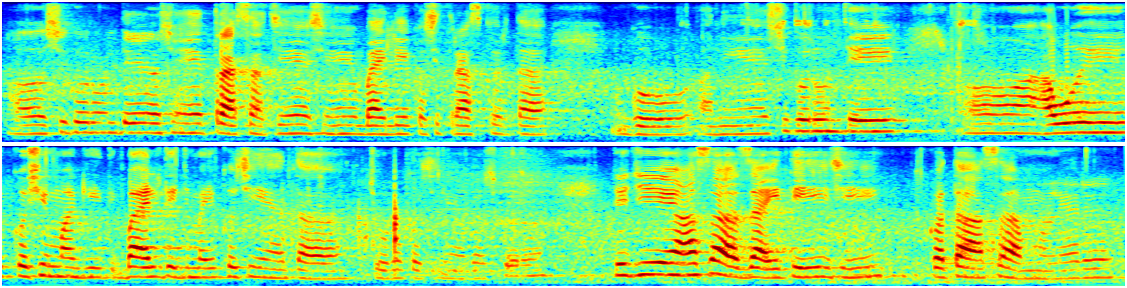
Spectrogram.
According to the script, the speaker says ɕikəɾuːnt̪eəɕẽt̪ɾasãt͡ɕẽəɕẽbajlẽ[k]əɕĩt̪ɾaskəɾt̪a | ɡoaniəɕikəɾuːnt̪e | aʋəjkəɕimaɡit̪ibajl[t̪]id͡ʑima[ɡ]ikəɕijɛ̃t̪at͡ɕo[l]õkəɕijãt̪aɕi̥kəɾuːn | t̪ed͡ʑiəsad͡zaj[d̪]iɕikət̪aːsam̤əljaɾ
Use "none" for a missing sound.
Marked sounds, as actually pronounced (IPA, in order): k, t̪, ɡ, ɽ, t̪

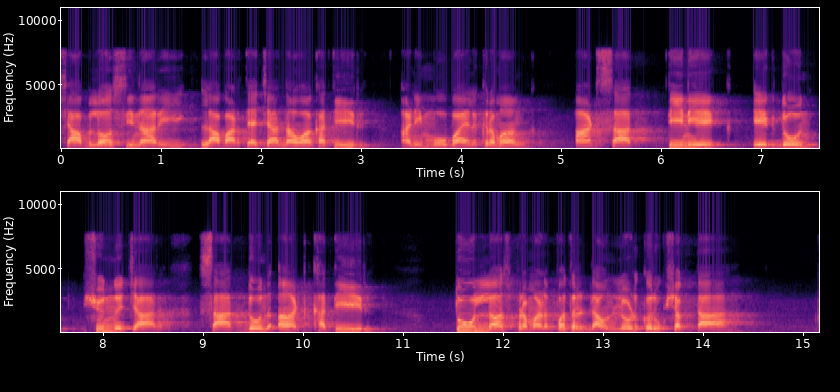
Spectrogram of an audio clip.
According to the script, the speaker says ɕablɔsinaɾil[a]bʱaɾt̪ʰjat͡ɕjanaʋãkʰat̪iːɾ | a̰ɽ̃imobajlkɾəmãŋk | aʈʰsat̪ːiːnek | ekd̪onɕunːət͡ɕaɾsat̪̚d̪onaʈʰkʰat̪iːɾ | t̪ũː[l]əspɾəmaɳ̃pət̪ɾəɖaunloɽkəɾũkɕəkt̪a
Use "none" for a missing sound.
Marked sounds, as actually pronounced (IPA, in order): a, l

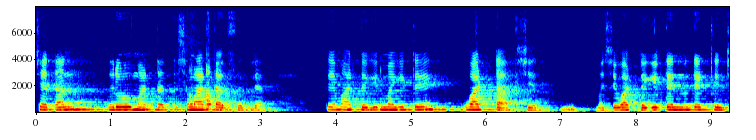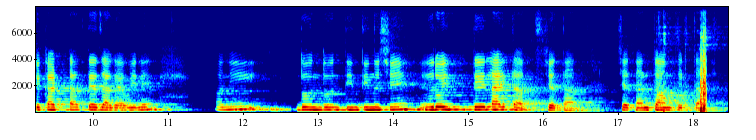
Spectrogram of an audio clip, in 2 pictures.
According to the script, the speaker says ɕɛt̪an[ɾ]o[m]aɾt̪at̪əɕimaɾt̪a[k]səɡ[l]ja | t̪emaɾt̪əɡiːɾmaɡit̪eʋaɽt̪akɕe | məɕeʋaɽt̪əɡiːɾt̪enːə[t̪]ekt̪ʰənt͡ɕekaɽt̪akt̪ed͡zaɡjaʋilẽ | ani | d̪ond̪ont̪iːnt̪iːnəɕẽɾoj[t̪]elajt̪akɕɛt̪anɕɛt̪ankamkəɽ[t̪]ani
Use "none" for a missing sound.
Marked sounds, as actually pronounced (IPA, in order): ɾ, m, k, l, t̪, t̪, t̪

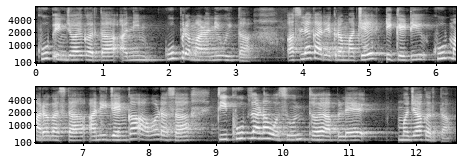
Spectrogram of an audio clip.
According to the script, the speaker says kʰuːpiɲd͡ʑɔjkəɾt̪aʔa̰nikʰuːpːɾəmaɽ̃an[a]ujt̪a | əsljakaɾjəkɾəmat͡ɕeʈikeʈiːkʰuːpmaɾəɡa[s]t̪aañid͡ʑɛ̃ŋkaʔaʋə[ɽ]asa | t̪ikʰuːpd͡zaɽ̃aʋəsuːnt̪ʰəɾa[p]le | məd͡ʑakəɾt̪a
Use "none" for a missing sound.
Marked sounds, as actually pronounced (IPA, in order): i, s, ɽ, p

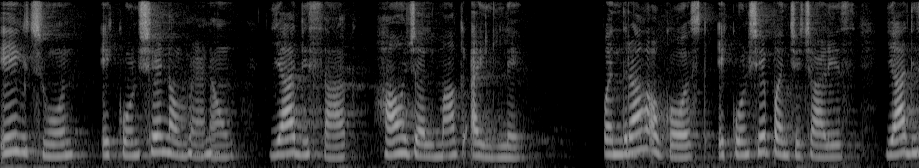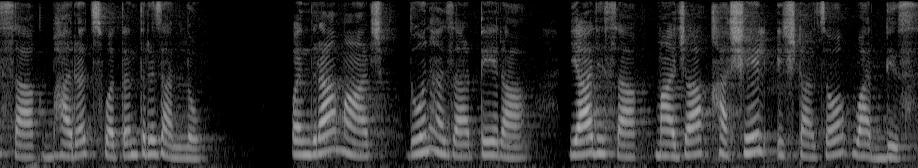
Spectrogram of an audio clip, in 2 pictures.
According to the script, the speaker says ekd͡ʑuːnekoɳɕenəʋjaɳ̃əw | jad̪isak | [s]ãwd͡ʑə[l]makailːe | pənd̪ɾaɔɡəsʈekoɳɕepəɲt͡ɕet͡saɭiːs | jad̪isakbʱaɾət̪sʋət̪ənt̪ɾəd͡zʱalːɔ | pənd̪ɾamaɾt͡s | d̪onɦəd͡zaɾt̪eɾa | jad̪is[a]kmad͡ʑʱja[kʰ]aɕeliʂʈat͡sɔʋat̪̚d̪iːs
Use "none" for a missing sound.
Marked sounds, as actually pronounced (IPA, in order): h, l, a, kʰ

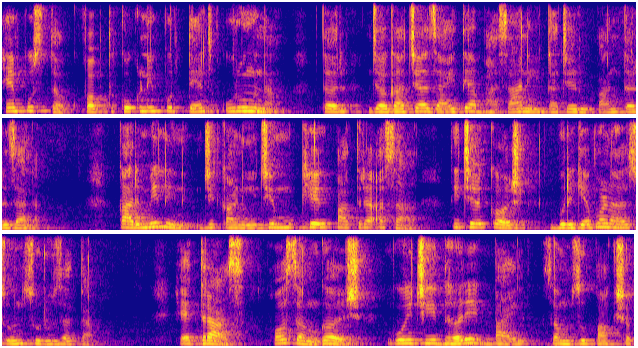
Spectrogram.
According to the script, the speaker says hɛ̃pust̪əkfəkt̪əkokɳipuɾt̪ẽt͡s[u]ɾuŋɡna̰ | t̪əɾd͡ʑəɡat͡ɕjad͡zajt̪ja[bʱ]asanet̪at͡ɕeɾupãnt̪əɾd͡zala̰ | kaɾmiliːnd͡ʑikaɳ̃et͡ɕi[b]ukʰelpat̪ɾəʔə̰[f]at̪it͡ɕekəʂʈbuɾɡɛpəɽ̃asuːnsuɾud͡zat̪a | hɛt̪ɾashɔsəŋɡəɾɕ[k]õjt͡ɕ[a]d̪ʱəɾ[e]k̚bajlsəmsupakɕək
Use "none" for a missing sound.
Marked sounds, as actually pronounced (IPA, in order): u, bʱ, m, s, ɡ, i, e

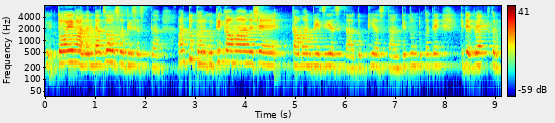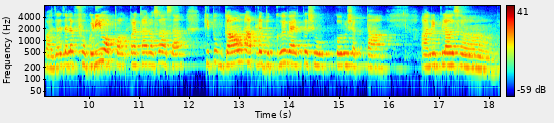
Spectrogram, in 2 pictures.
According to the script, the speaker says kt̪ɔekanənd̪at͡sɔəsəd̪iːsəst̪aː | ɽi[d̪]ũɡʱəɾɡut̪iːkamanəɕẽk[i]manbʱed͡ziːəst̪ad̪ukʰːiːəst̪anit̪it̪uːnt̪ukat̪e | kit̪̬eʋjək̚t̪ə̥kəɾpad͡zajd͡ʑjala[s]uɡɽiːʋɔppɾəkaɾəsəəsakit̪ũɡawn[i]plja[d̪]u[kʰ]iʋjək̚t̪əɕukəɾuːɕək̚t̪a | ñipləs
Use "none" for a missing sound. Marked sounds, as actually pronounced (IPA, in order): t̪, a, f, a, d̪, kʰ

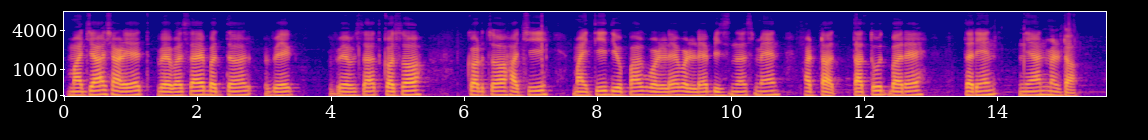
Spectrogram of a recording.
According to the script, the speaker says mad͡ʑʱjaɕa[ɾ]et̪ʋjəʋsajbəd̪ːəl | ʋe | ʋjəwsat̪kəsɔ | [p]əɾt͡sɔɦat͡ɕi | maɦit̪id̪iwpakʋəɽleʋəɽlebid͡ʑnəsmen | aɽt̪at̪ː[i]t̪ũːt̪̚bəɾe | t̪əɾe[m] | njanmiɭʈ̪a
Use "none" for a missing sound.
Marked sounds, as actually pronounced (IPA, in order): ɭ, k, a, n

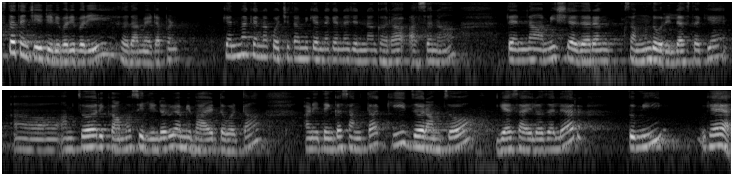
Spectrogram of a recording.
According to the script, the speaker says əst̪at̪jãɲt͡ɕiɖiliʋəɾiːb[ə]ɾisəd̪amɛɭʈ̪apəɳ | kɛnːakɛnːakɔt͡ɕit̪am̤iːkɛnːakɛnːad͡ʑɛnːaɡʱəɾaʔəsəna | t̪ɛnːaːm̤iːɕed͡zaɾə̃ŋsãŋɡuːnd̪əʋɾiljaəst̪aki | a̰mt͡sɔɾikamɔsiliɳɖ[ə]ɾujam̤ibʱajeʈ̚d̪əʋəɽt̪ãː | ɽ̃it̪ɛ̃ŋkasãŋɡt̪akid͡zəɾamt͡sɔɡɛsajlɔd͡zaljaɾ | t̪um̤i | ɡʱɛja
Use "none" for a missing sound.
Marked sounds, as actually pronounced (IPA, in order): ə, ə

